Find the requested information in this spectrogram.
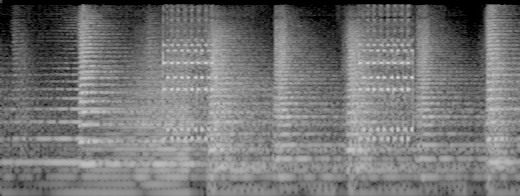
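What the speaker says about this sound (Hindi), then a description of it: "यहाँ पे किसका फोन बज रहा है?" A loud, repeating electronic ringtone plays a looping melody with regular accented pulses, close and continuous with no voices.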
